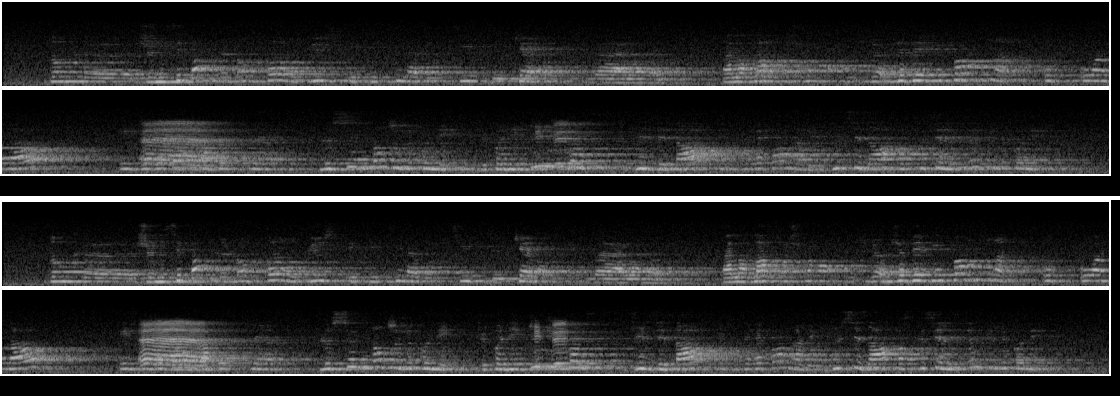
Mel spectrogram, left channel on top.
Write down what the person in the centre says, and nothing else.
Donc, euh, je ne sais pas, le- l'empereur Auguste était-il adoptif de quel empereur? alors, euh, alors là, franchement, je, je vais répondre au, au hasard et je vais
répondre avec euh, le seul nom que
je connais. Je connais
uniquement
Jules César et je vais répondre avec Jules César parce que c'est le seul que je connais.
